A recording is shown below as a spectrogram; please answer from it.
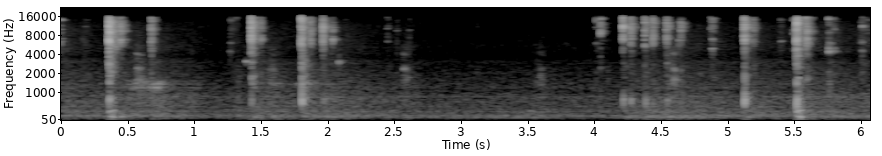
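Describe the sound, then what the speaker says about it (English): Computer keyboard typing at a desk: scattered soft key clicks in two short bursts separated by a quiet pause, faint and close, with no talking. "I'm simply going to type"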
